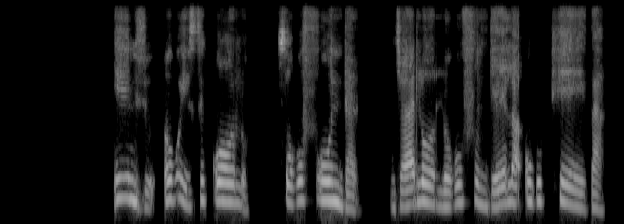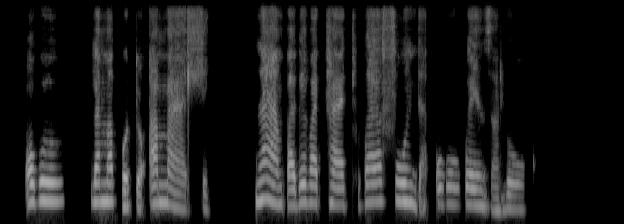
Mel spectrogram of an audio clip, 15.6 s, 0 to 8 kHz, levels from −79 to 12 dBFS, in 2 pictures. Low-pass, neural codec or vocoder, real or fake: 7.2 kHz; codec, 32 kHz, 1.9 kbps, SNAC; fake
